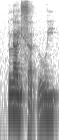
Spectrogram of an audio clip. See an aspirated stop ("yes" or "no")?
no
